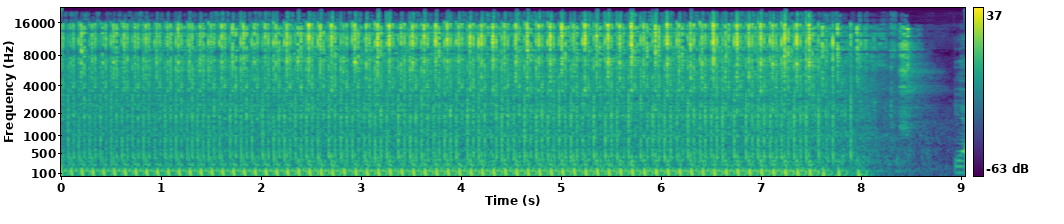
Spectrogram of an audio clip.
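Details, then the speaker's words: 1971 John Deere 110 garden tractor: steady low thumping, about 170 beats a minute, running evenly until shutdown; worn, loose crankshaft seal was the knock, noticed with an oil leak after a head gasket replacement, fixed by replacing crank seals. "yeah it feels wore out okay and it was making noise cool yeah that was our problem I was wondering what that noise was I always I kind of thought it was a knock"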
